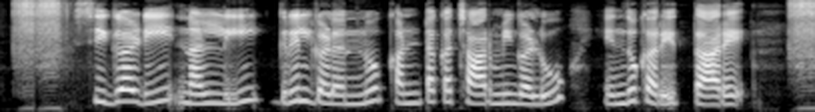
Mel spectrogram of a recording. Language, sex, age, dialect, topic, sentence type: Kannada, female, 18-24, Mysore Kannada, agriculture, statement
